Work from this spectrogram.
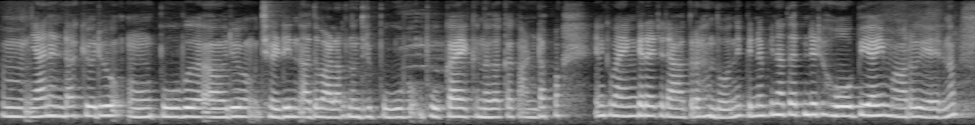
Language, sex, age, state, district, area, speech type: Malayalam, female, 18-30, Kerala, Kannur, rural, spontaneous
